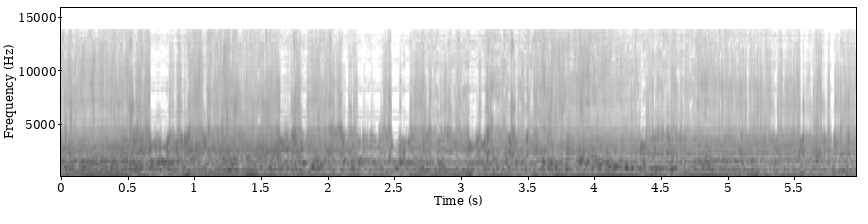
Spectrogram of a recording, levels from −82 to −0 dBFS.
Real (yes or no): no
